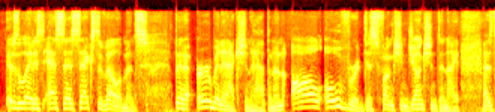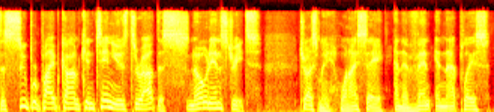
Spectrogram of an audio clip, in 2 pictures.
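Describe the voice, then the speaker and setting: An actor playing a hip, easygoing radio DJ in a video game, giving casual mountain event updates with wry, colloquial asides. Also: male voice, mid-range voice, no echo, clean studio sound. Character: laid-back hip radio DJ for a snowboard mountain.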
